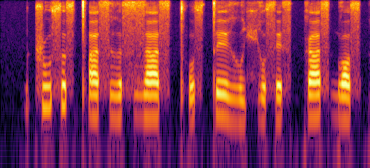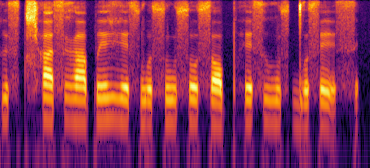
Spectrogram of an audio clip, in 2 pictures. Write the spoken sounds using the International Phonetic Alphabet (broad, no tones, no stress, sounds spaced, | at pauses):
ʈ͡ʂ u s ʊ s tʼ a s ɣ ə s z a s tʼ o s t e ɣ ʊ ç o s e s k a s ɡ ɒ s k ɨ s t͡ɕʰ a s ɣ a p e ɣ e s w ʊ s u s o s ɒ pʰ e s ɣ u s d̪ ʊ s e s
